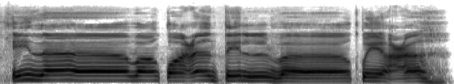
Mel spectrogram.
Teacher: الف مدہ کو تقریباً 1 سیکنڈ کے مطابق لمبا کر کے پڑھتے ہیں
